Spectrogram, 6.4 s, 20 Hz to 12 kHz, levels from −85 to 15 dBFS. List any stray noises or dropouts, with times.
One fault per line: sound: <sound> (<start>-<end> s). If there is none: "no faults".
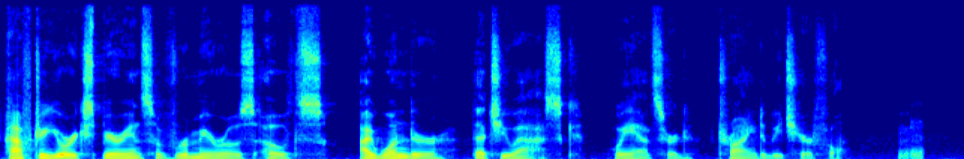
sound: laugh (6.0-6.2 s)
